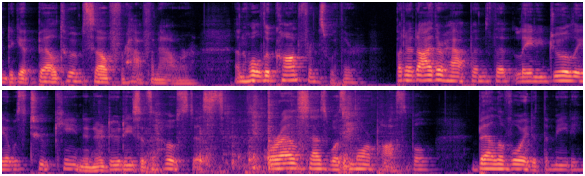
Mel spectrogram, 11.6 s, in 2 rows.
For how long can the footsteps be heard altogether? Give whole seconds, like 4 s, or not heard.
3 s.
